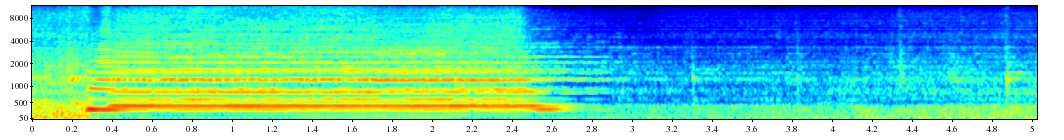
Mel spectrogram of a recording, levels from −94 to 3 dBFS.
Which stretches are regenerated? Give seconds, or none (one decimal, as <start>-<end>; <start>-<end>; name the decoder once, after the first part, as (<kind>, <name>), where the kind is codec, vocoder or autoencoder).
0.6-5.0 (codec, SNAC)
